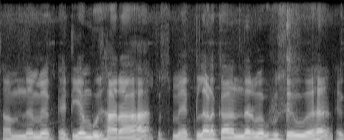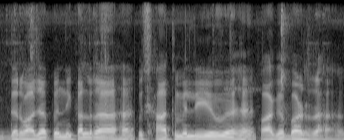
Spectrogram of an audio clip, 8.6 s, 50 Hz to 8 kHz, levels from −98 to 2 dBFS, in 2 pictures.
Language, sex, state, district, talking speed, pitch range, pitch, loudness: Hindi, male, Bihar, Jahanabad, 225 wpm, 105-120 Hz, 115 Hz, -24 LUFS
